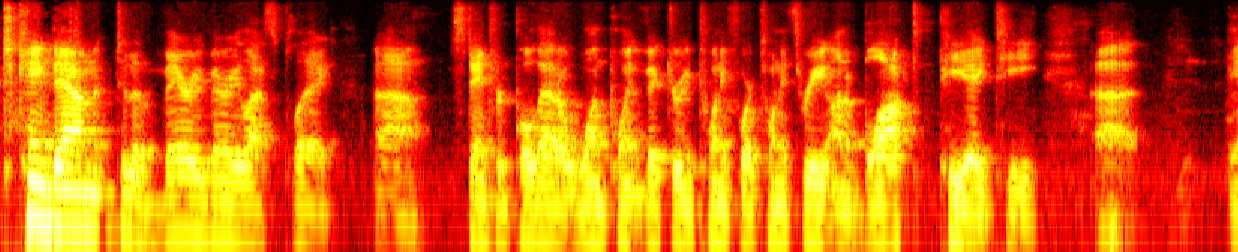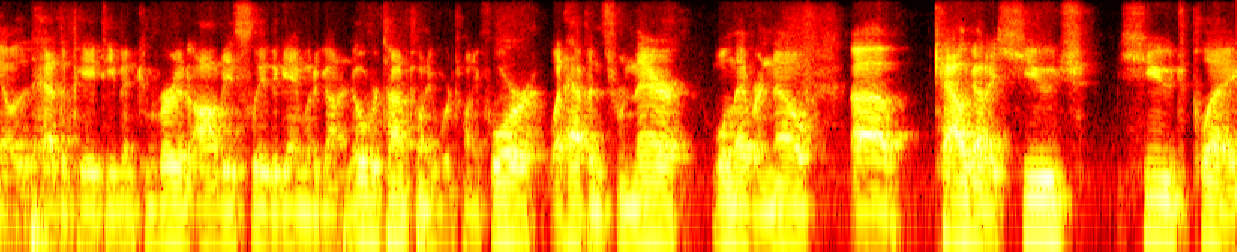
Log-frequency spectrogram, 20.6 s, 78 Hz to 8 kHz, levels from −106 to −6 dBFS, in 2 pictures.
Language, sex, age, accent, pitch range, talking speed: English, male, 30-49, American, 90-110 Hz, 145 wpm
